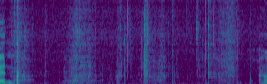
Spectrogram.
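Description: Clear packing tape on a cardboard box being slit with a small blade and pulled up, with faint scratching and crinkling and a few light clicks; one sharper click comes just after the start.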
